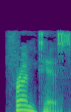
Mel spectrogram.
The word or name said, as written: frontis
